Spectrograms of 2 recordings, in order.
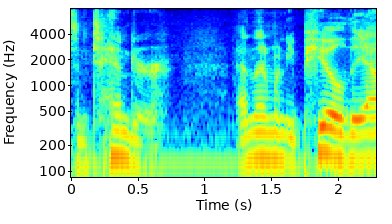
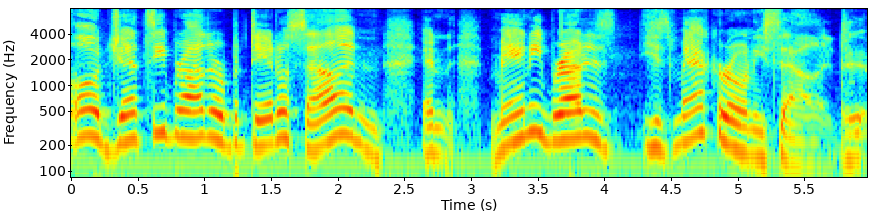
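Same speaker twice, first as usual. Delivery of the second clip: put-on Midwest accent, higher, louder; 8 semitones higher, 6 dB louder than usual. Speaker picturing a backyard cookout scene, in a Midwest accent. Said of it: "All of a sudden, he gets a Midwest accent".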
